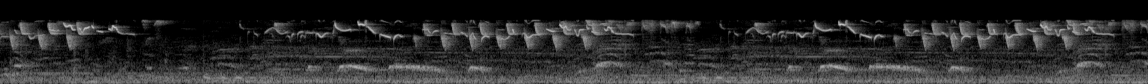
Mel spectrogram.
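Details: Melodious song of an Indonesian bird: bursts of quick, high chirps and twittering notes in phrases of a few seconds, with softer low whistles underneath.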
